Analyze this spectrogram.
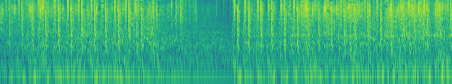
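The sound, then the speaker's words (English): Rapid automatic gunfire from a video game weapon hammers at an enemy, loud and continuous, with one brief pause midway before the dense burst of shots resumes. “I'm shooting all of these bullets at a single Banshee.”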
